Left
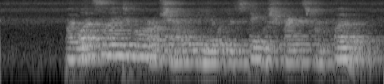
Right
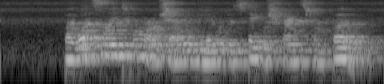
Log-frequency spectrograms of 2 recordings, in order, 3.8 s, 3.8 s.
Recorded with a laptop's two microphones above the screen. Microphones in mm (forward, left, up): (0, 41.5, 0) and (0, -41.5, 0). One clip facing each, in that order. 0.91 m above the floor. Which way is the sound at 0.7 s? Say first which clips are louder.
Right 3 dB; 70° right (ahead or behind).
